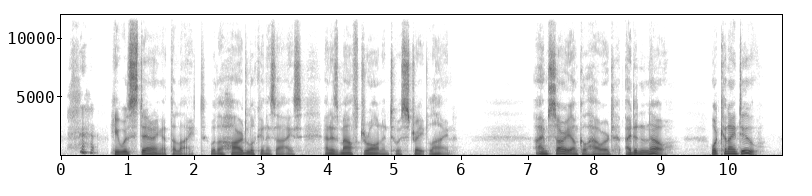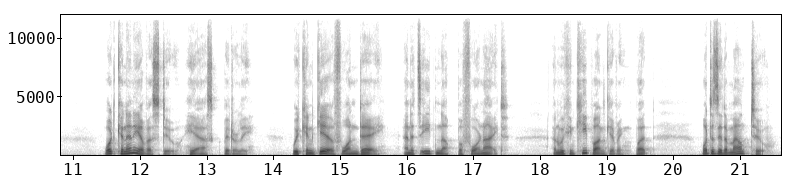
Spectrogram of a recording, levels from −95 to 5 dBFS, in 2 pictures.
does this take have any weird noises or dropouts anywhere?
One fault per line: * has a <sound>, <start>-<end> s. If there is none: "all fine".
* has a laugh, 0.1-0.6 s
